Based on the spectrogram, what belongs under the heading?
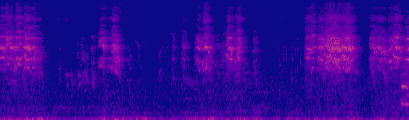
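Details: Outdoors, a group of parakeets making noise: irregular clusters of grating, high squawks separated by brief lulls, with the loudest, most crowded burst of screeching toward the end.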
